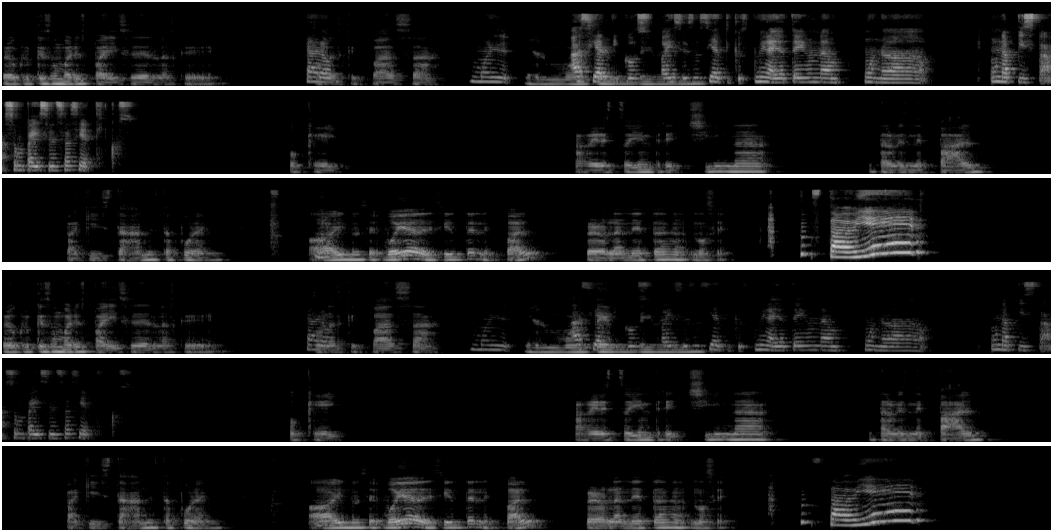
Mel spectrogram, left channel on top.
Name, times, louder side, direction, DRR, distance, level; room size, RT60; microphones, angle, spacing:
voice 1, 0.0-2.2 3.1-4.4 5.2-7.1 13.4-13.8 16.2-18.2 19.2-20.3 21.6-23.2 24.0-26.4 26.8-28.3, equal, 20° right, 1.2 m, -37 dB
voice 2, 4.7-5.1 5.7-9.3 9.9-11.8 23.7-23.8 24.1-24.3 29.0-30.3, left 10 dB, 80° left, 0.4 m, -29 dB
7.4 x 6.6 x 4.8 m
head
